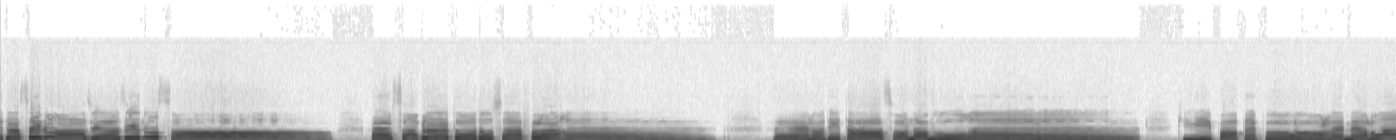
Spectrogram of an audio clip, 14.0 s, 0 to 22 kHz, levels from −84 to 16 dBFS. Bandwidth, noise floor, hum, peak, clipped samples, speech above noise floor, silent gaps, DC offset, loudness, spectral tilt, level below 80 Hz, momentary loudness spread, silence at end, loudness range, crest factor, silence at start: 8.2 kHz; -48 dBFS; none; 0 dBFS; under 0.1%; 35 dB; none; under 0.1%; -14 LUFS; -5 dB/octave; -52 dBFS; 11 LU; 0 s; 4 LU; 14 dB; 0 s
